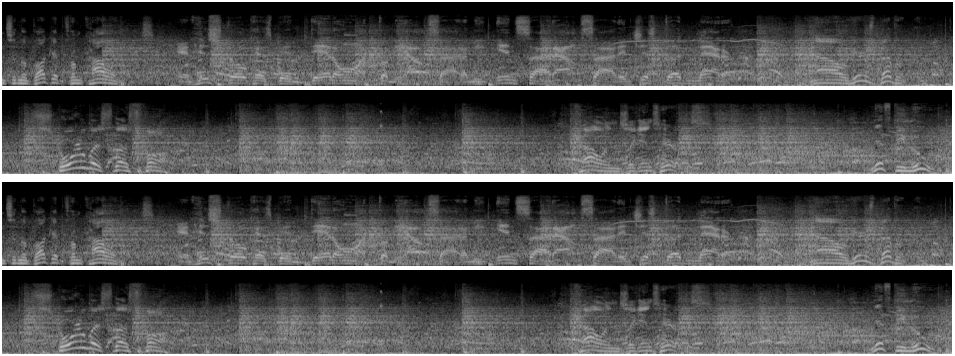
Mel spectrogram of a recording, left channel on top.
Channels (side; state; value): both; identical; correlation 1.00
